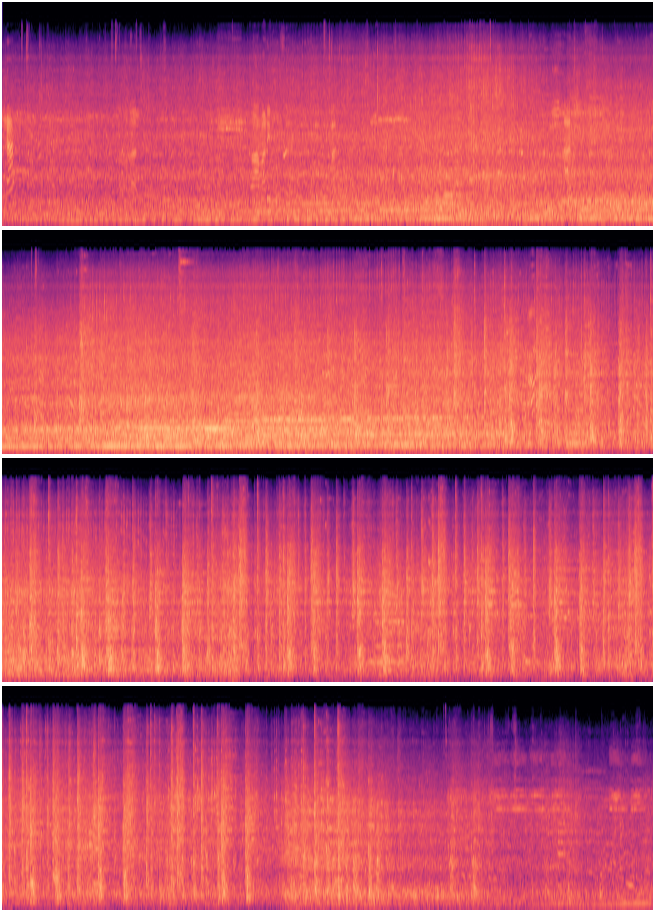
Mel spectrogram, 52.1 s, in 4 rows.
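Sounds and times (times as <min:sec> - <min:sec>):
train wheels clicking over rail joints: 0:05.2 - 0:10.8, 0:11.5 - 0:49.0.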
